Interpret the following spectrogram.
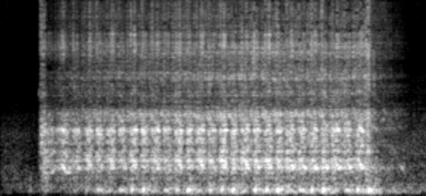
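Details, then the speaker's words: Caravelle boat engine, first start of the year, not run since last summer: about four seconds of rhythmic cranking that never catches; starting fluid planned, primer ball later found as a problem. "it sounded like she wanted to try right there did you hear that we should get some starting fluid and retry"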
